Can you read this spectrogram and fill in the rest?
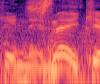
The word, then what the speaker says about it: Sneek: Yeah, you pronounce the snake like the animal, but it's written like S-N-E-E-K.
